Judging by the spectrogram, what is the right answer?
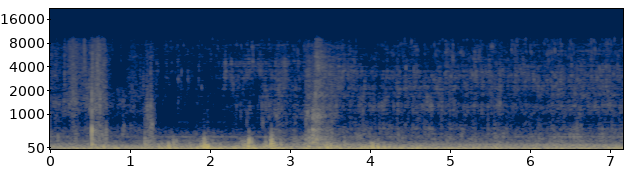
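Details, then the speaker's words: Farmhouse well pump, wellhead, air in water lines causing plumbing to sputter, filter just blown out: low gurgles and irregular sloshing, no steady flow; pump still drawing air, suspected as the issue. "It's sucking out. You hear it? Yeah. So I mean, it's still getting air. I think that's what that might be what our issue is."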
